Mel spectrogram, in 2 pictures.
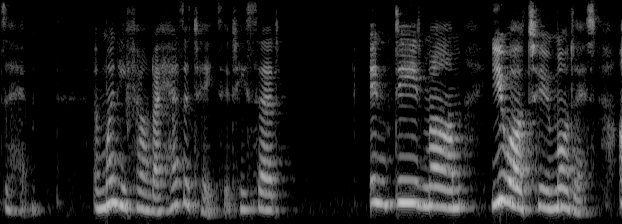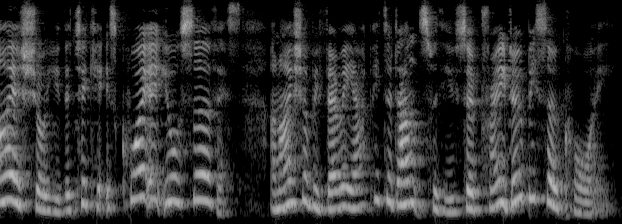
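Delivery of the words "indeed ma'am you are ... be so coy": pushy suitor. Acted. Mr Smith presses the ticket.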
